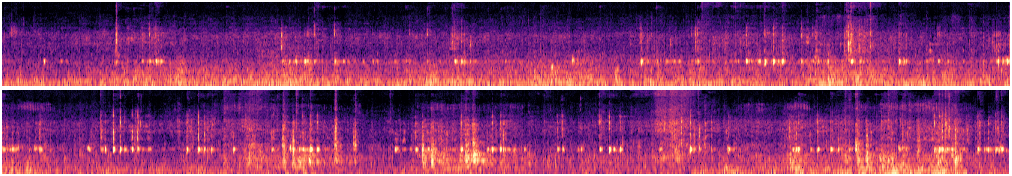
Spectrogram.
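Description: Knobby bike tyres rumble and crunch over a dirt trail.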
